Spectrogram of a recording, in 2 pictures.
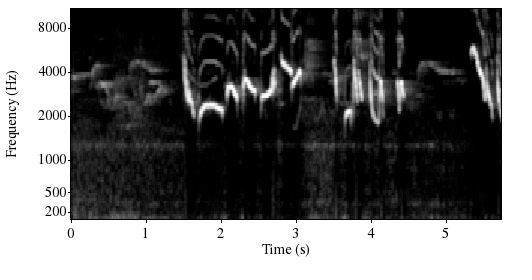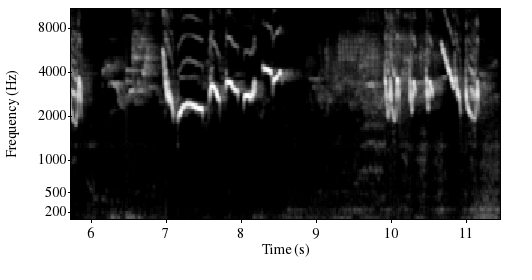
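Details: Oriental magpie-robin kept at home, singing loudly and persistently: bursts of rapid, varied whistled and chattering notes with steep upward and downward sweeps, in three phrases separated by short pauses.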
